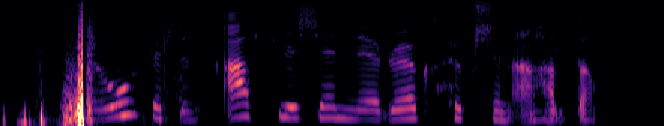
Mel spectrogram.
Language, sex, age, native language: Icelandic, female, 12, Icelandic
